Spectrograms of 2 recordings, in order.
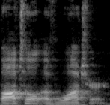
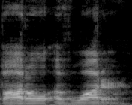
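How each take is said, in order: First: The middle consonant of bottle is a T sound. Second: The middle consonant of bottle is a D sound. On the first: This is how people outside North America say it. "anywhere else in the world, it's called" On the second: This is how people in the US and Canada say it. "That is a D sound. That's not a T sound"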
